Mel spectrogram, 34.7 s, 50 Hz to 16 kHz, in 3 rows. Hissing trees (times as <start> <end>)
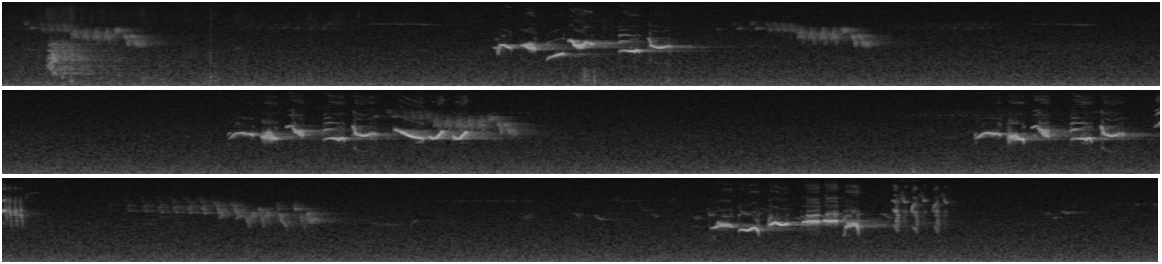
0.0 2.5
